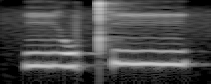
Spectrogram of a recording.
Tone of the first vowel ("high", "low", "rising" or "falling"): low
